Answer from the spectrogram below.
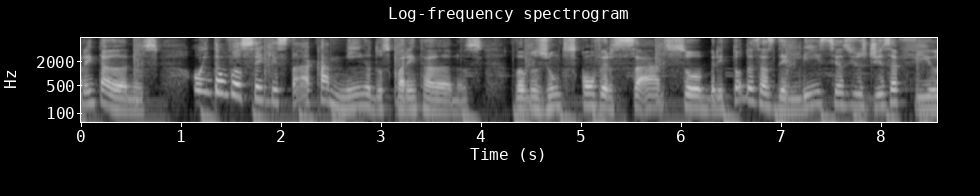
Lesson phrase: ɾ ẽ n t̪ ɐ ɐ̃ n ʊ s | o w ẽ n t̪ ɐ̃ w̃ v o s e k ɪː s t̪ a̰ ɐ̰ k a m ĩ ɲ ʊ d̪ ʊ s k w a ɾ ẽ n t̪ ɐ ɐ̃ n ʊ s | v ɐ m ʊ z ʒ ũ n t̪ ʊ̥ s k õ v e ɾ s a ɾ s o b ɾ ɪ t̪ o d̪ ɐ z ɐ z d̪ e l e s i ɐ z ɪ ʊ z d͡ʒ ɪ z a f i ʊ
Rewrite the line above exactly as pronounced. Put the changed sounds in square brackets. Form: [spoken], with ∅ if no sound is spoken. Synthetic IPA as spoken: ɾ ẽ n t̪ ɐ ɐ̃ n ʊ s | o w ẽ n t̪ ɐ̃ w̃ v o s e k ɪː s t̪ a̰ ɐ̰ k a m ĩ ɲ ʊ d̪ ʊ s k w a ɾ ẽ n t̪ ɐ ɐ̃ n ʊ s | v [ɐ̃] m ʊ z ʒ ũ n t̪ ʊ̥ s k õ v e ɾ s a ɾ s o b ɾ ɪ t̪ o d̪ ɐ z ɐ z d̪ e l [i] s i ɐ z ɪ ʊ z d͡ʒ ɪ z a f i ʊ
